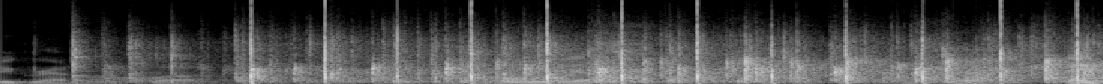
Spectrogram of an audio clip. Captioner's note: applause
